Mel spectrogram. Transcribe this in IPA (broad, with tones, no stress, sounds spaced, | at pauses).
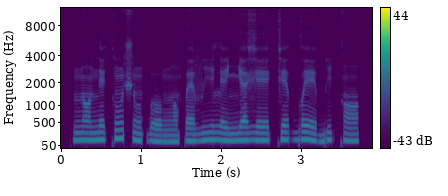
n ɔ̃˧ n e˧ k ũ˦ ʃ ũ˨ ɓ oː˨ ŋ ɔ̃˨ p ɛ˧ v iː˦ l e˧ ɲ ɛ˦ ɣ eː˦ k e˦ ɡʷ eː˦˨ b i˦ k ɔ̃˧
